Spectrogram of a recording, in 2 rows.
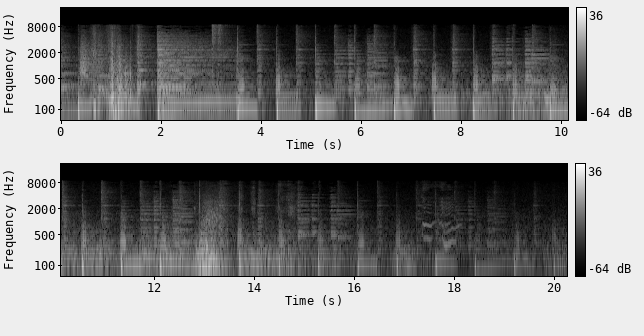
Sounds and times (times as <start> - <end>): Music: 0.0 - 20.2.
